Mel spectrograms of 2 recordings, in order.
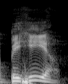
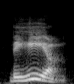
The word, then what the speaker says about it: Beheeyem: Oh, Beheeyem. Beheeyem. Yes. So Beheeyem comes into the frame, and when the Beheeyem comes over into the frame, it's recording what's going on between Hamber and Amethio.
